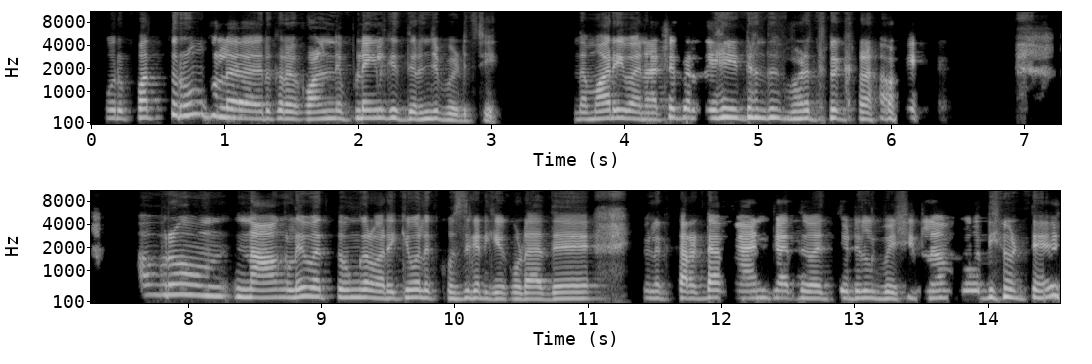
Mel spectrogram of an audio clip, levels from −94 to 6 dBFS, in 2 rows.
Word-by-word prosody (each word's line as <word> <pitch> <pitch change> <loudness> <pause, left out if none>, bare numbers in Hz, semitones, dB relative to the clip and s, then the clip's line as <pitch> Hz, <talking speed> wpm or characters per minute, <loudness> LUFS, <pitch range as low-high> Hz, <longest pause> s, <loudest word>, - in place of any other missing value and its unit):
ஒரு 230 -1 -3
10 250 +2 -1
ரூம்க்குள்ள 305 -5 +1 0.2
இருக்கற 215 0 -1
கொழந்த 215 +2 +1
புள்ளைங்களுக்கு 235 +1 +1
தெரிஞ்சு 205 +2 0
போய்டுச்சு. 160 -3 -5 0.6
இந்த 200 - -4
மாரி 230 +2 +4
இவ 220 - +1
நட்சத்திரத்தயே 240 +3 +1
இட்டாந்து 250 0 0
வந்து 215 -3 -7
படுத்திருக்றா 220 -1 0
அப்படினு. - - -2 1.4
அப்புறம் 295 +1 0 0.4
நாங்களும் 220 +2 +3
இவள் 245 -1 0
தூங்குற 225 0 +1
வரைக்கும், 195 +3 0
இவளுக்கு 210 -2 -2
கொசு 190 +2 -2
கடிக்க 185 -3 +1
கூடாது, 180 0 +1 0.6
இவளுக்கு 200 -3 -7
கரெக்ட்டா 195 +2 +3
ஃபேன் 200 +1 +3
காத்து 205 0 +2
வச்சுட்டு, 200 +2 -2
பெட்ஷீட்லாம் 200 +2 -1
போத்தி 210 +1 -1
விட்டு, 210 +1 0
215 Hz, 135 wpm, -23 LUFS, 200-235 Hz, 1.4 s, மாரி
